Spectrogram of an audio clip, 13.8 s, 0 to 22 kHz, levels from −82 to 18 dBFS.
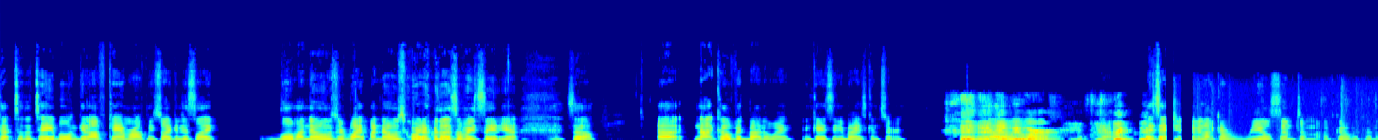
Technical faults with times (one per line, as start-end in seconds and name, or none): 11.66-13.78 input switched to a poorer device
11.81-11.93 playback stall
